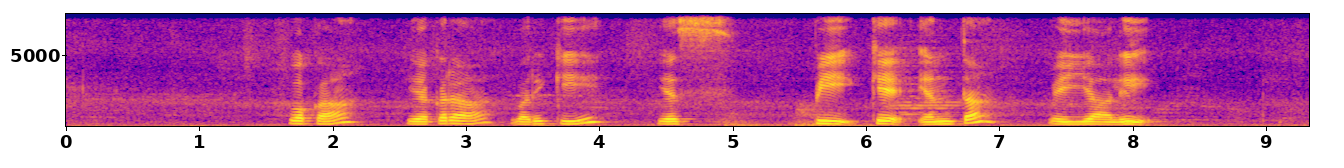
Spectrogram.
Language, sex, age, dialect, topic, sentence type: Telugu, female, 41-45, Utterandhra, agriculture, question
